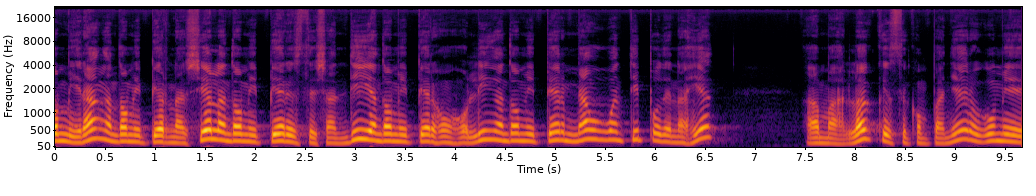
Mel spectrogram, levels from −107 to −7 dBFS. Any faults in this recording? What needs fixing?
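Nothing here needs fixing, so this one can go ahead as it is.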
